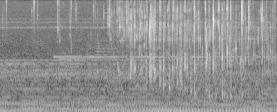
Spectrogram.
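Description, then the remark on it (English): Tea pours steadily into a cup, a continuous liquid splash that grows brighter and more bubbly as the cup fills, with no talking. “yeah, let's just pour some tea.”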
